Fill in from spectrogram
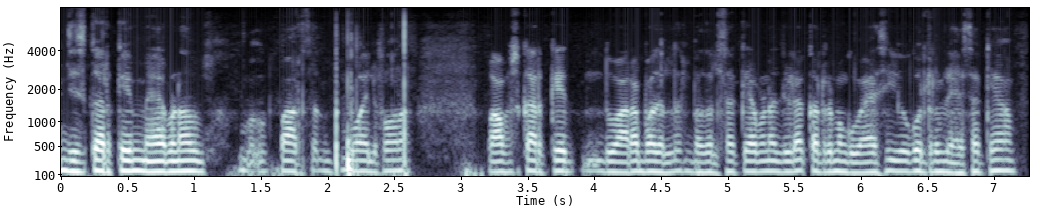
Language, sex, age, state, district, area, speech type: Punjabi, male, 18-30, Punjab, Patiala, urban, spontaneous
